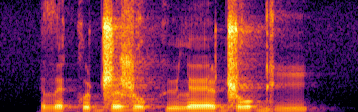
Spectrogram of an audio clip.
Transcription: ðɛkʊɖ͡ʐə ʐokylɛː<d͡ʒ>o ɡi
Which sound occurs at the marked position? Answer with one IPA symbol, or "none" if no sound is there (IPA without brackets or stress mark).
ɖ͡ʐ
